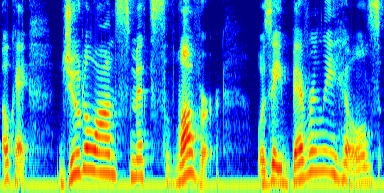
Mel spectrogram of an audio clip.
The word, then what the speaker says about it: Smyth: woman named Judalon Rose Smith, pronounced Smith because it's spelled S-M-Y-T-H, so it's Smith, not Smythe, was living out her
